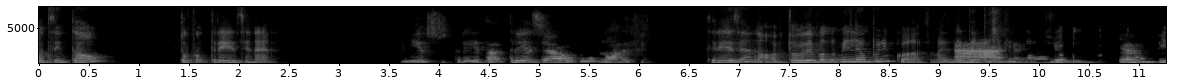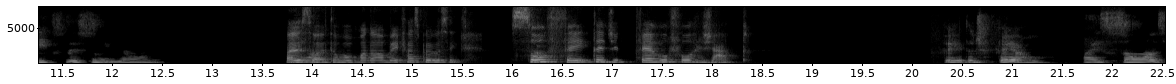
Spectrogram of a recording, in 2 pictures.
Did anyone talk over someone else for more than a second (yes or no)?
yes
